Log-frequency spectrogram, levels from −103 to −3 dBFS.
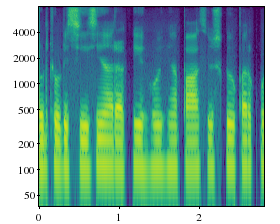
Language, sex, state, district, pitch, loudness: Hindi, male, Delhi, New Delhi, 110 Hz, -18 LUFS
